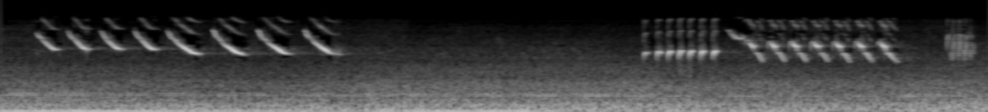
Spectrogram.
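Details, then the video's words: Yellow-fronted canary and canary hybrid giving a series of high descending slurred whistles, then after a pause a fast buzzy trill and rapid repeated chirps, with low background hum. "طائر الياسمين الموزمبيقي x كناري mulet mozambique xCanary"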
